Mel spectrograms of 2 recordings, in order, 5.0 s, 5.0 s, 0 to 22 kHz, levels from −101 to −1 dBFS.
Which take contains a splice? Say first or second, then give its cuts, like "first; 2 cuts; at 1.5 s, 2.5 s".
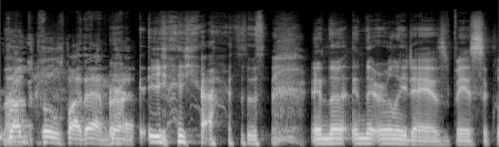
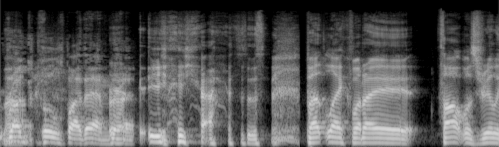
second; 1 cut; at 3.0 s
